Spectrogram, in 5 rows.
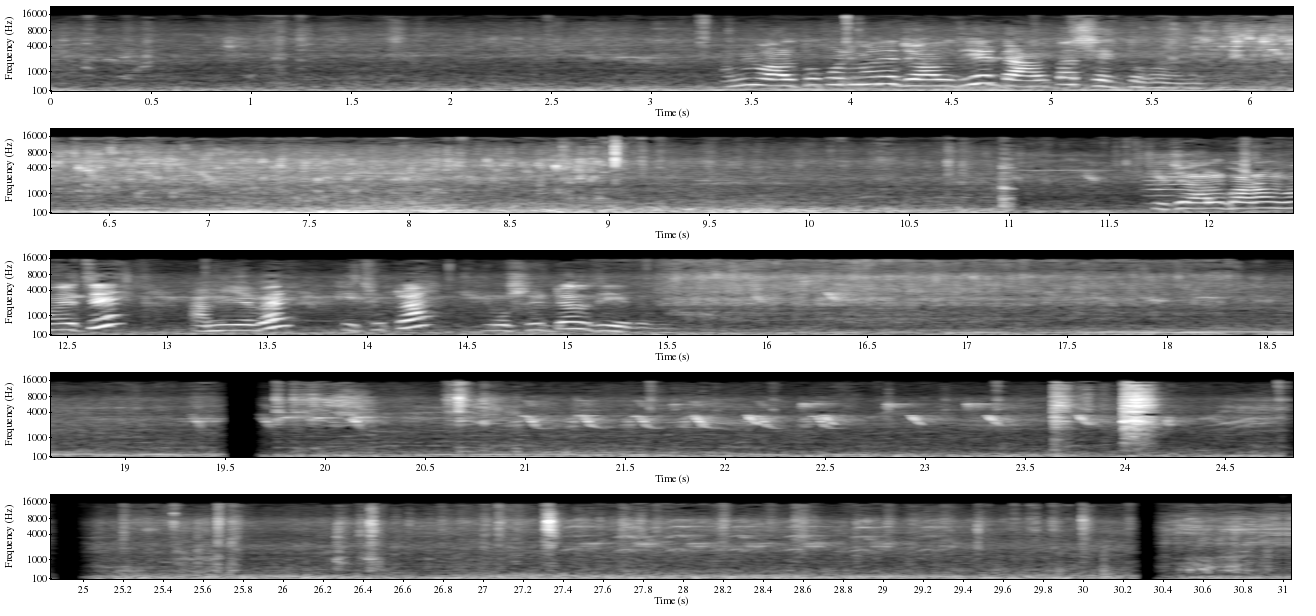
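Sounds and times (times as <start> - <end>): birds chirping: 4.4 - 24.9, 27.2 - 29.9.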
